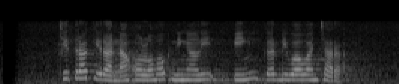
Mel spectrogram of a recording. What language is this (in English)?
Sundanese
